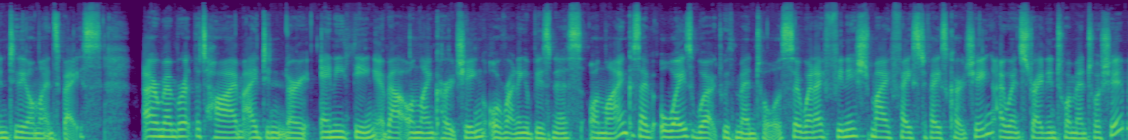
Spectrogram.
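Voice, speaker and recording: A woman with an Australian accent and a very deep, low pitch talks at a very fast pace with fairly even intonation. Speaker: business mentor and online coach. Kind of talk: interview. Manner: loud.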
